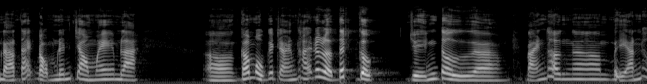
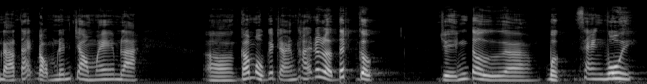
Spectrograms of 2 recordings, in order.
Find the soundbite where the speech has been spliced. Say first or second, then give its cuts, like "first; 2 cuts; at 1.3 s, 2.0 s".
first; 2 cuts; at 4.0 s, 5.1 s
